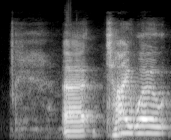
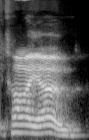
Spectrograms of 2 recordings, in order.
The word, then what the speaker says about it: Taiwo: I'd say it was Tayo. That's just the way they pronounce Tayo Awoniyi.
